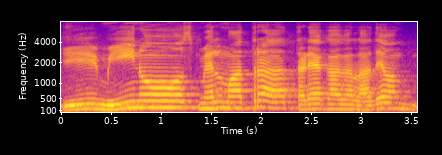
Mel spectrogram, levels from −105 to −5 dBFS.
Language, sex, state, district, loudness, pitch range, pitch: Kannada, male, Karnataka, Shimoga, -13 LUFS, 155-200 Hz, 180 Hz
